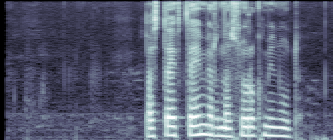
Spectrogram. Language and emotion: Russian, neutral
